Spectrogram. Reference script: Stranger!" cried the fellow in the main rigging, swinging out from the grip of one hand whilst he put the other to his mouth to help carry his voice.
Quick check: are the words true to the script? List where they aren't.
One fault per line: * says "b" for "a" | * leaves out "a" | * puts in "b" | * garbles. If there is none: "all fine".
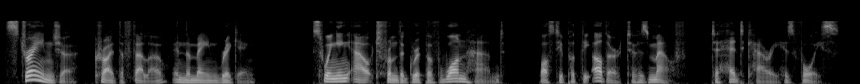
* says "head" for "help"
